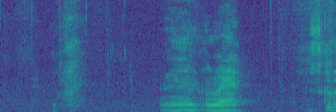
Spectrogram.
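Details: Basenji pair Zinga and Zulu in rough, affectionate play: after a quiet start, a low, throaty growl rumbles for about a second, followed by a short, fainter snarl at the end.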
